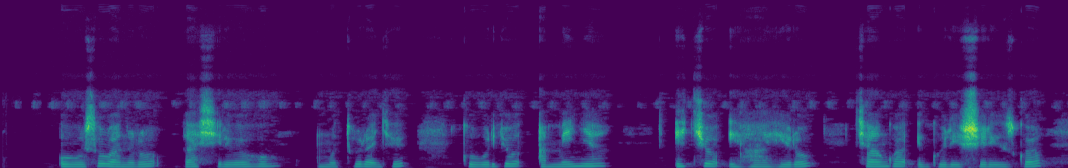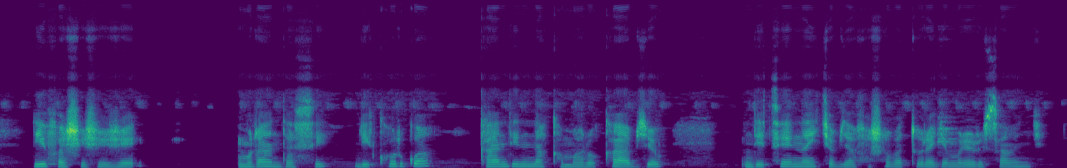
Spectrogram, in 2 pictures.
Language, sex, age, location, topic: Kinyarwanda, male, 50+, Kigali, finance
